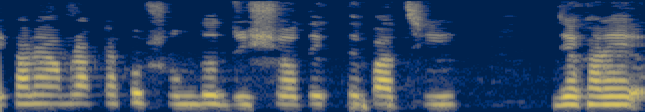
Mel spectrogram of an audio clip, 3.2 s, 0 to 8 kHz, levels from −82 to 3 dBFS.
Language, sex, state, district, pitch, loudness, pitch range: Bengali, female, West Bengal, Jhargram, 220 Hz, -17 LUFS, 215-230 Hz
